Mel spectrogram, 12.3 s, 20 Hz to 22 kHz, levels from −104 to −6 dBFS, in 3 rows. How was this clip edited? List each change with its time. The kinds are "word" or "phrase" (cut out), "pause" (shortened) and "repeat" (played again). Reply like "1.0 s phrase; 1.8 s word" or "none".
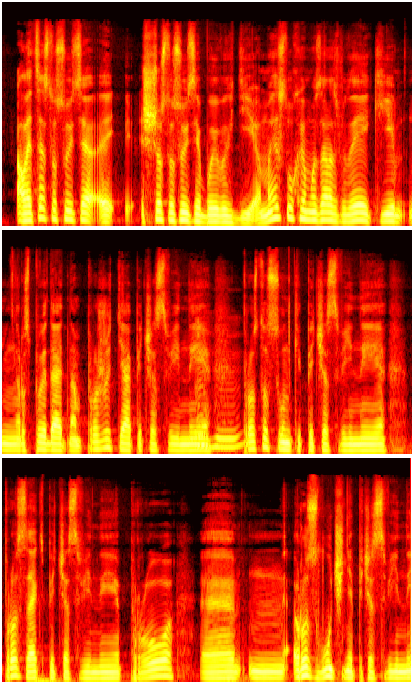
none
